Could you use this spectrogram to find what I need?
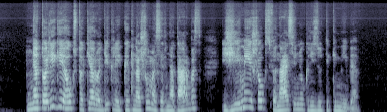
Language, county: Lithuanian, Utena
